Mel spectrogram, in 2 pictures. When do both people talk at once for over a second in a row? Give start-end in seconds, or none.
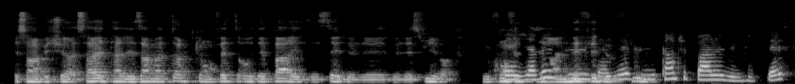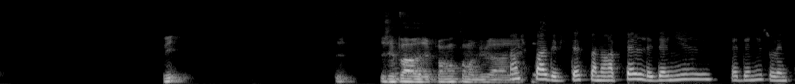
5.0-6.6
